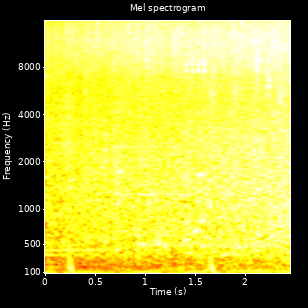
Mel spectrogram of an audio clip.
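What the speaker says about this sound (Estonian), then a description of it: "Nüüd ma ei tea, nüüd sajab mingi 3 päeva ja me ootame siin." Steady rain falls in a dense, even hiss at a drag race event, with no talking and no pauses across the short stretch.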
